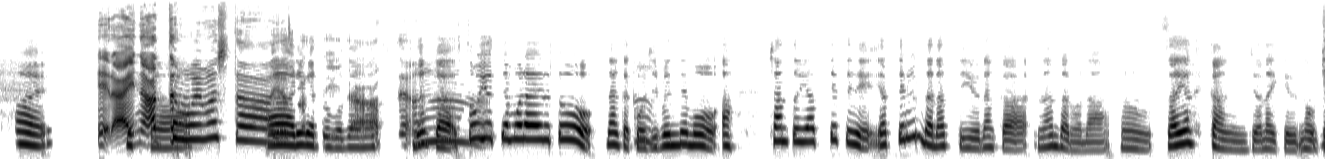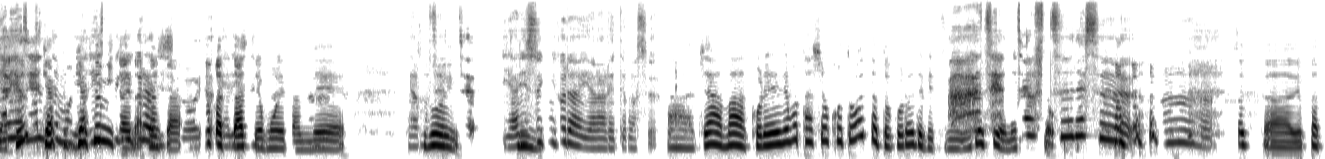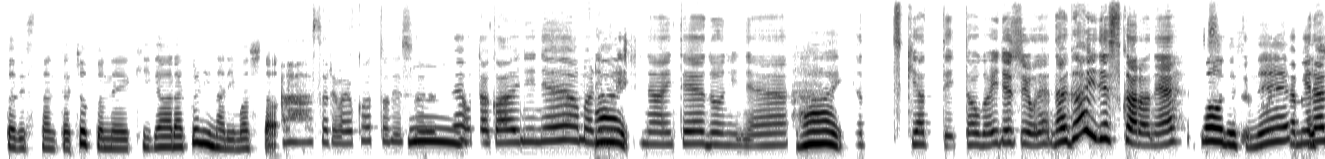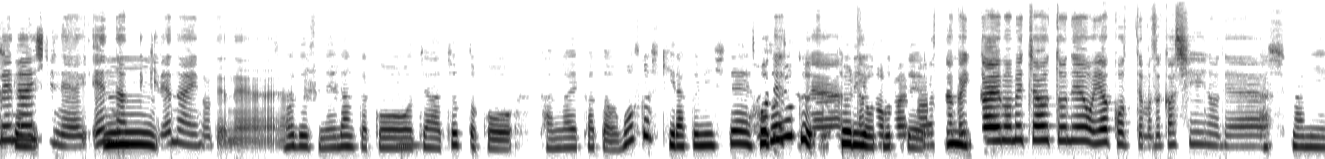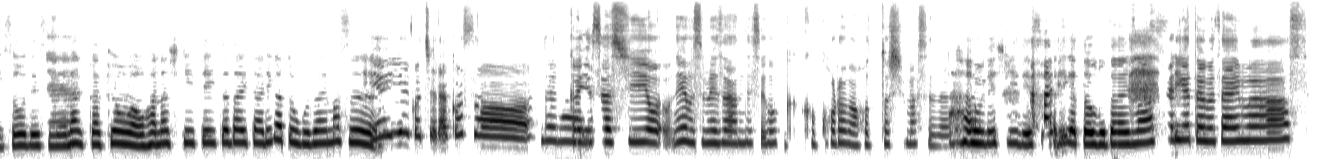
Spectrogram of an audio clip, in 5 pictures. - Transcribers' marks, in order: chuckle; laughing while speaking: "はい"
- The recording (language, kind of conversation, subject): Japanese, advice, 境界線を守れず頼まれごとを断れないために疲れ切ってしまうのはなぜですか？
